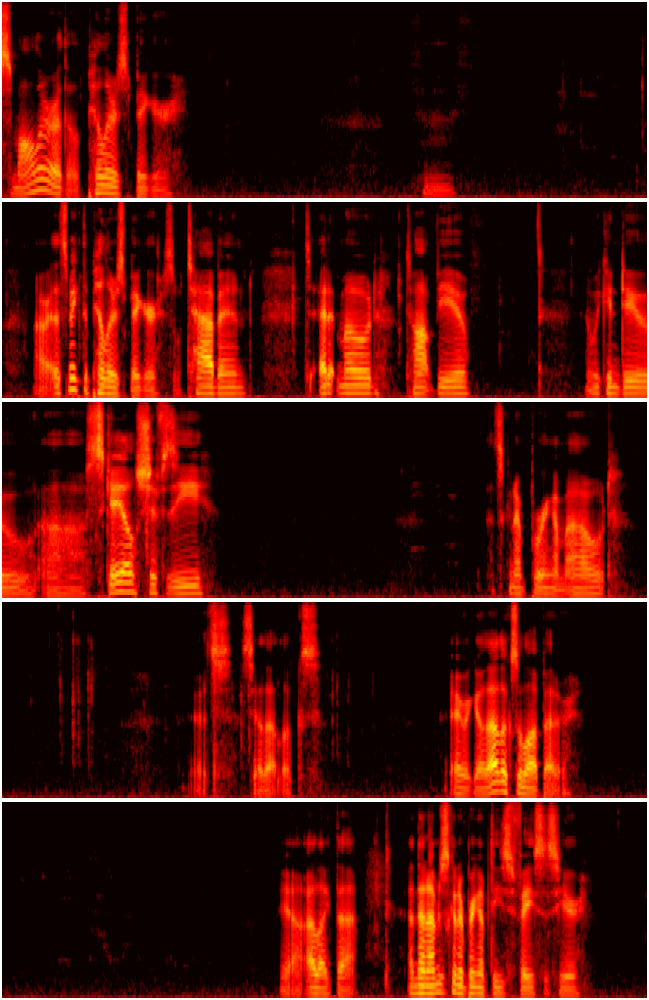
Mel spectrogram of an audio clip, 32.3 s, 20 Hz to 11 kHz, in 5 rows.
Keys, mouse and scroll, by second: 5.4-5.7 scroll up 1, 5.7-6.6 shift+middle drag, 6.6-7.0 scroll down 3, 7.0-7.4 shift+middle drag, 7.4-8.0 scroll up 1, 8.0 Tab, 8.6 middle click, 9.3 KP_7, 10.4 z, 13.9 s, 20.4 z, 20.8-21.7 middle drag, 21.7 a, 21.8 a, 22.1 middle click, 22.5 scroll down 2, 22.7 Tab, 23.1-23.9 middle drag, 23.9-24.3 scroll up 2, 24.3-27.3 middle drag, 29.3 Tab, 30.3 right click, 31.8 shift+right click.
